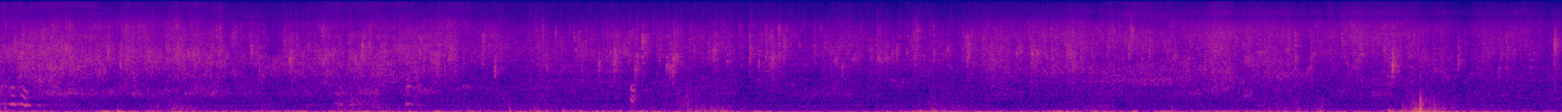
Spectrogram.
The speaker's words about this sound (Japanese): 頭皮にお湯をかけることを意識しながらやるのがポイントなんだって。片手でやるの難しい。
